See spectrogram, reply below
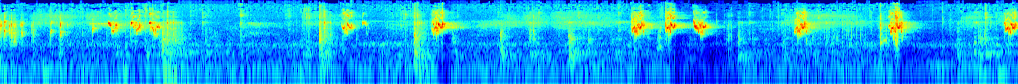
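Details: Pet budgerigar flirting keeps up a busy stream of scratchy chatter and bright chirps, loud notes recurring about every second toward the end.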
